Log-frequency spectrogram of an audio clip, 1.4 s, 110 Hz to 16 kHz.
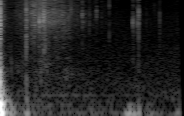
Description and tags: rcok falls 03
rock hits the ground
falling, hitting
